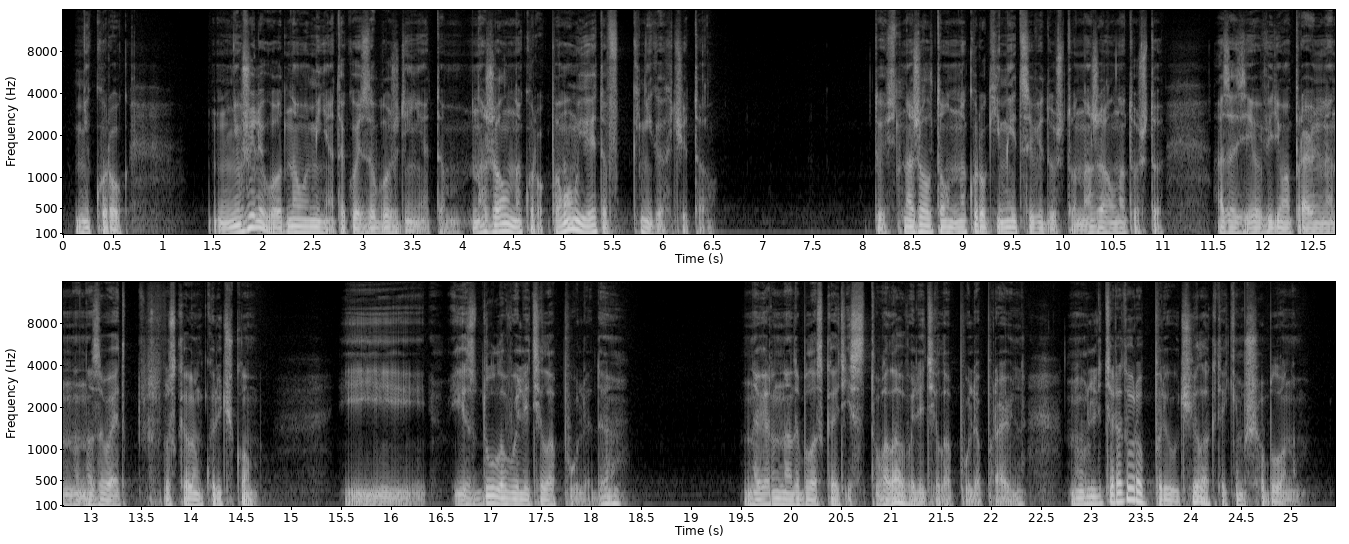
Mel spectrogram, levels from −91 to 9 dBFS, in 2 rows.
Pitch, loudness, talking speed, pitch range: 95 Hz, -17 LUFS, 140 wpm, 90-115 Hz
